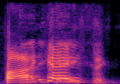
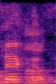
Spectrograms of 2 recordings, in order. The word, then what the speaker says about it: Potecasi: Potty Casey. Not Potecasi. Okay. H is silent.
